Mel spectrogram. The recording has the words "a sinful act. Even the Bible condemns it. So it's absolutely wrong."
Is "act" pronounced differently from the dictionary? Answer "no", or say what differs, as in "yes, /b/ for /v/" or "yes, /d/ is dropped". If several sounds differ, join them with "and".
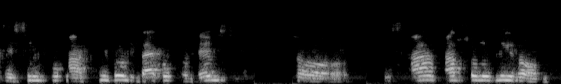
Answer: yes, /t/ is dropped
